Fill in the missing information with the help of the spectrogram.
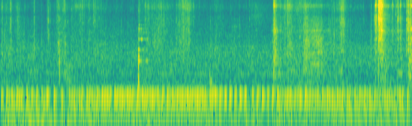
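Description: A low, steady engine drone, with a few separate clicks and knocks over it.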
